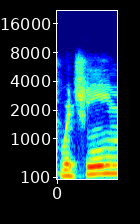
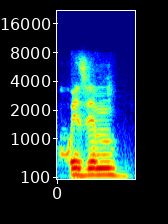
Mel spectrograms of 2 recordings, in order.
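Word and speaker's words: Wyzima: the Witcher arrives in what I understand to pronounce Wychim or it looks like Wizim Wizim anyway it's also called Wizima so there's a couple names for it for we'll go with Wychim and he heads to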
